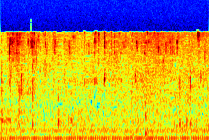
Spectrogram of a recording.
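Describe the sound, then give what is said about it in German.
Water pouring into a blender holding mango for a mango purée: a faint, steady, even rush of liquid with no breaks over a low hum. “Und genau, dann vermixen wir das Ganze jetzt noch ein bisschen. Ich gebe noch ein bisschen Wasser mit zu.”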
